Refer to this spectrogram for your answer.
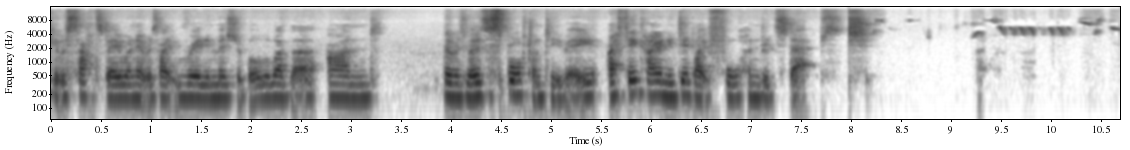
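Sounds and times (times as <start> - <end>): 
speech: 0.0 - 8.2
birds tweeting outdoors heard through an open bedroom window: 8.1 - 10.6.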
